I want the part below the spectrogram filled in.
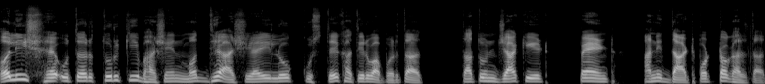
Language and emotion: Goan Konkani, neutral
